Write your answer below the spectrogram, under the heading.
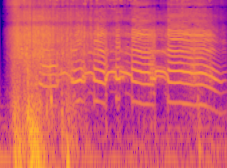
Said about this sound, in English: Among the many sounds of the swamp, the high-pitched screaming emanating from the small cabin was the most animalistic. As I shattered another of Constance's fingers, she filled her tiny home with the sweet song of pain.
